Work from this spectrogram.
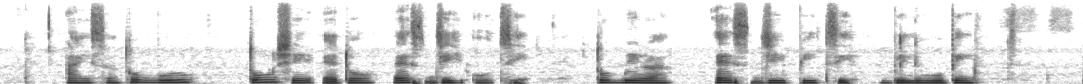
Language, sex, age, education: Yoruba, female, 15-29, tertiary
